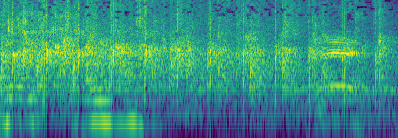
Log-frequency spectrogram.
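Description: Sustained, loud applause from an audience at a Rwandan gathering, steady clapping throughout with voices mixed in beneath it.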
